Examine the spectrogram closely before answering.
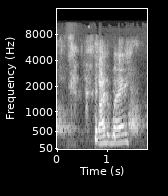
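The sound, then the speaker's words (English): A dog gives a drawn-out, whining bark with a yelping, tonal quality, moderately loud and alone. “This fucking dog will not shut up.”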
